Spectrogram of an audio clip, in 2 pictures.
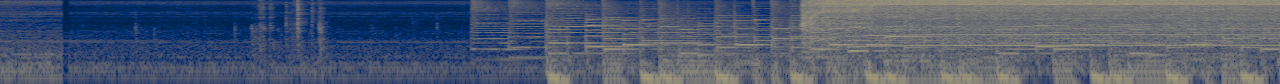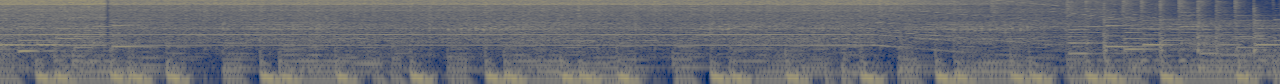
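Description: Power drill boring into a plastic Power Rangers toy communicator held in a small vise: a few short spin-ups, then a loud sustained steady whine lasting about fifteen seconds before winding down, close and alone.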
